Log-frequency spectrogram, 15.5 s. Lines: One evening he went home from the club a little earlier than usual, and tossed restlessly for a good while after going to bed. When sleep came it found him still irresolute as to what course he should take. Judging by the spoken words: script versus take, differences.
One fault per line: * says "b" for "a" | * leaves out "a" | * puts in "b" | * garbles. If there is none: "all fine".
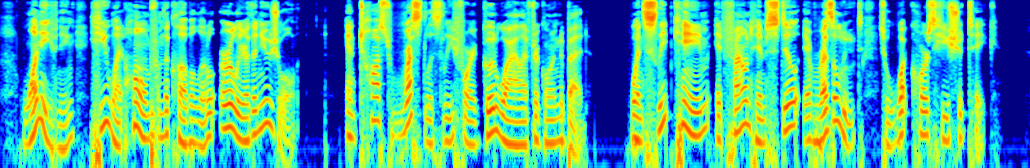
* leaves out "as"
